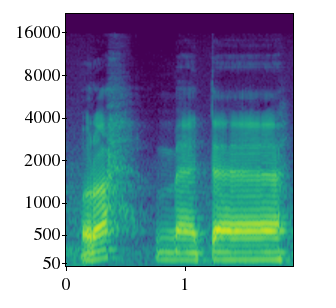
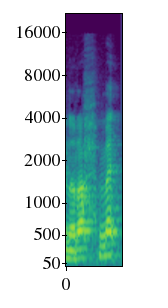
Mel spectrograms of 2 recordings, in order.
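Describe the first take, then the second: First: The word ends with an extra tah syllable. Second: The word ends with a clipped t sound. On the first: "bukan baca dengan rahmatah" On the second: "Dan bukan rahmat"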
